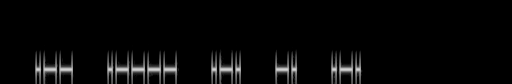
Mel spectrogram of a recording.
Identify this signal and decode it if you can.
Morse code, heard as a keyed tone, about 30 wpm, spaced as for 17 wpm, 700 Hz. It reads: W1RNR
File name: Lesson 19g - Letter w - Call Signs 30wpm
